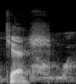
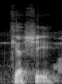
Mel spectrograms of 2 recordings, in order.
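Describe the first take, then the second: First: The word sounds just like the word cash. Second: The word is read out the way it's spelled. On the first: The speaker calls it right. "I guess it's supposed to be cash" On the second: The speaker calls it wrong. "the Jamaican in me reads the word the way how it's spelled"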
